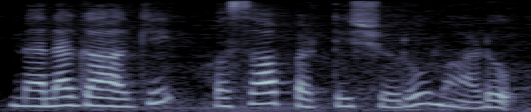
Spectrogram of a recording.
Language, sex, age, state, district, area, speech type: Kannada, female, 30-45, Karnataka, Shimoga, rural, read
